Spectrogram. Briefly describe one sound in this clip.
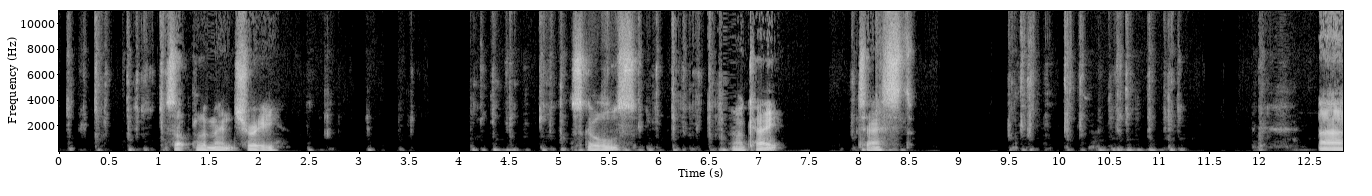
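A man speaks calmly and close to a microphone, in short bursts.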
